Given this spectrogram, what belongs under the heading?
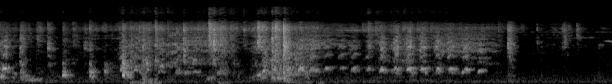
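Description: Pigeons coo close by in a loft where birds are kept for sale, with repeated soft throaty rolling calls, some overlapping, mixed with faint chirps and rustling.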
